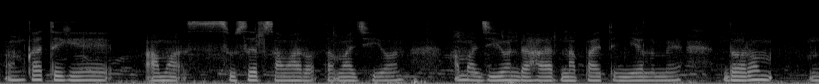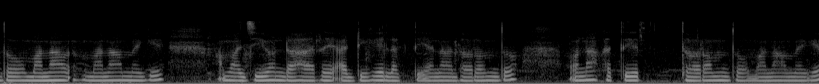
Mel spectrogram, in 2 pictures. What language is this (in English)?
Santali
